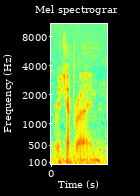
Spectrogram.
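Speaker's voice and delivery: hushed secret whisper; barely voiced, under breath. Real, not acted. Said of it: "I might have to whisper this".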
